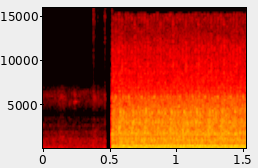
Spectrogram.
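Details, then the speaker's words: About 2013 Toyota RAV4 with fuel injection and one coil per cylinder: after start, rough throbbing idle with deep uneven pulse, engine visibly shaking; misfire at idle, being isolated by pulling coils. "on the Rav4, we basically have a misfire on this car. You can see the way the engine's shaking."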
